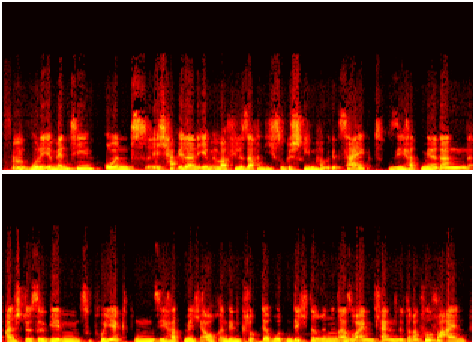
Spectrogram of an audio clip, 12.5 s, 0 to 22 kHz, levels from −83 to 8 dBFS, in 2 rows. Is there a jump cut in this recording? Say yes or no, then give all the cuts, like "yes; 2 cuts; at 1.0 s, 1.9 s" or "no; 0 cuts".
yes; 1 cut; at 1.3 s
